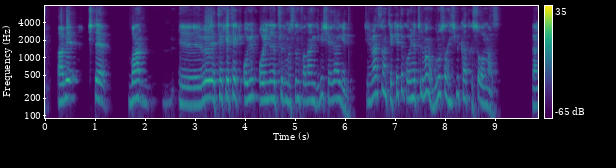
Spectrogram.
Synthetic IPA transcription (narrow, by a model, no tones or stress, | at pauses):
aːbi | iʃt̪ʰɛ | ban | ɛːbøːjlʲɛt̪ʰɛcet̪ʰɛco̞juno̞jnat̪ʰɯɾmasɯnfalˠanɟibiʃe̞jlʲæɾɟelʲḭjoʃimnd̪ibænsanːat̪ʰecet̪ʰɛco̞jnat̪ʰɯɾɯmamabununsanaɦit͡ʃbiɾkʰat̪kʰɯsɯo̞lˠmaz̥ | bæ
